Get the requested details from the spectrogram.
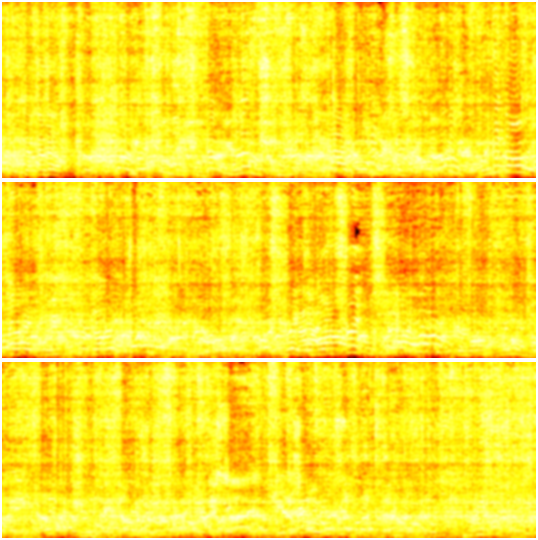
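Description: A crowd of men and women talk and call out at once, close by.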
